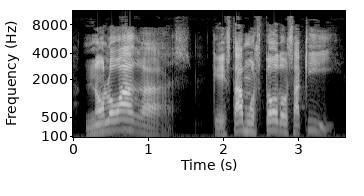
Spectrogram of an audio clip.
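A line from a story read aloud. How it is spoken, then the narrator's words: Shouting at full strength. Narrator (Spanish): Pablo grita con todas sus fuerzas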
